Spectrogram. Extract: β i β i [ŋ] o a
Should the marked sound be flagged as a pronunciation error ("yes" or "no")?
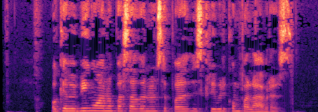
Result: no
